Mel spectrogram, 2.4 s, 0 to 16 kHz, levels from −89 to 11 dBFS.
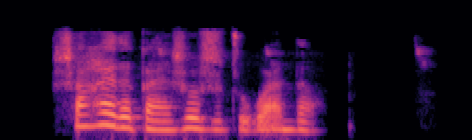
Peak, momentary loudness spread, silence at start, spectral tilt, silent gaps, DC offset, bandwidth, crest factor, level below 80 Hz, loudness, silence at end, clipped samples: -4 dBFS; 10 LU; 0.25 s; -4 dB/octave; 1.65-1.73 s, 1.80-2.06 s; under 0.1%; 8 kHz; 18 dB; -64 dBFS; -20 LUFS; 0.25 s; under 0.1%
